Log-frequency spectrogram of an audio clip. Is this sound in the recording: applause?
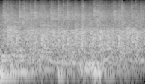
yes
